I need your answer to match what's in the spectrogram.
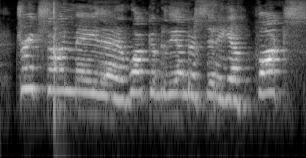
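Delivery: shrill, very high, loud shouting. Game narrator voices a random elf standing up in a bar; shouting. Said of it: "a random elf just stands up and shouts".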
